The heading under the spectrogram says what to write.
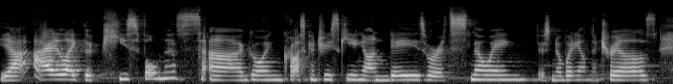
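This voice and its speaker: A woman's fairly high voice in a French-Canadian accent, monotone and flat, at a moderate pace with hardly any pauses. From Quebec, Laurentians. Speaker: trail runner and skier. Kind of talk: podcast interview.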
